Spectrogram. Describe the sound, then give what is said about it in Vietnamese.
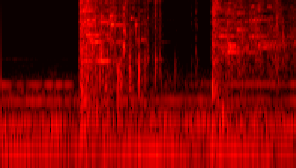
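A flower vase tips over and shatters on the ground: a sharp crash of breaking glass, then a second burst of shattering, over a steady tonal background. “Cái bình hoa đột nhiên đổ nhào xuống đất, vỡ tan tành.”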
